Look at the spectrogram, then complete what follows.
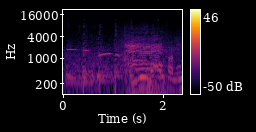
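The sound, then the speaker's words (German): Sheep bleat in a loud, quavering chorus, several overlapping calls with a wavering tremor, the strongest cry swelling in the middle before trailing off into softer bleats. “Nur vor den Atlantikwellen muss man die Schäfchen beschützen.”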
